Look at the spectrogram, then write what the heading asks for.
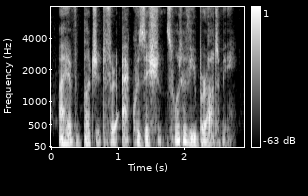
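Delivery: whispered on the breath, breathy and hushed. Narrator reads the scholar's line in a breathy whisper. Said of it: "the scholar whispers breathily".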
